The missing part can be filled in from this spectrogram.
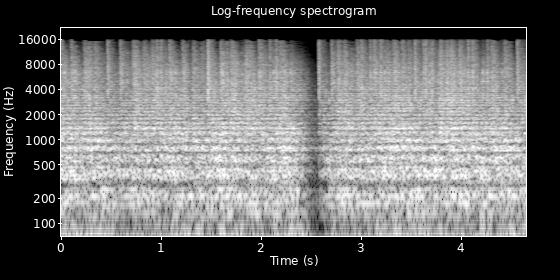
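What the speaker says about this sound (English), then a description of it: "The turret killing faster than spawning." A video game turret fires in a rapid, continuous automatic stream at zombies during a horde night, loud and steady with one brief dip mid-burst.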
